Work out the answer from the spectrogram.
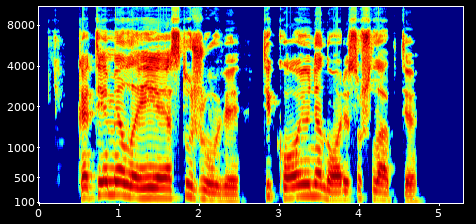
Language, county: Lithuanian, Vilnius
